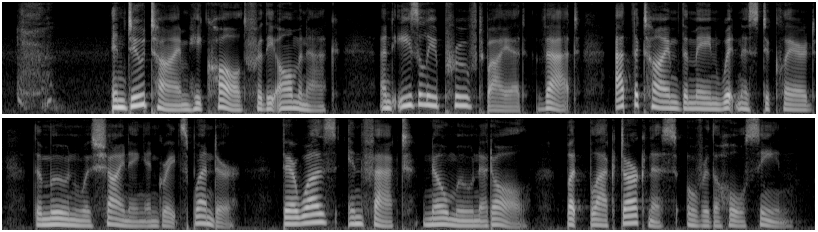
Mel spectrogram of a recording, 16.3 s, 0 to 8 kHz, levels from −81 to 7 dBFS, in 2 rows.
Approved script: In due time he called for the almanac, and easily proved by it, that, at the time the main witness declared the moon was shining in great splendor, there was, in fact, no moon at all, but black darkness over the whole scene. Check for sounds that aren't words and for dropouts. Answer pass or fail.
fail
